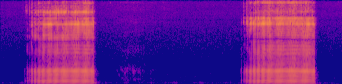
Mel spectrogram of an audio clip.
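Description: A French Bulldog snores in long, rumbling, rattly breaths, each lasting over a second.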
